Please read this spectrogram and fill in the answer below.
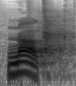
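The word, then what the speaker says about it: knock: KN এর উচ্চারণ নিয়ম হলো, ওয়ার্ডের শুরুতে KN থাকলে কে উচ্চারিত হয় না, শুধু N এর উচ্চারণ হয়। যেমন নো মানে জানা, নলেজ মানে জ্ঞান, নক মানে আঘাত করা, নাইফ মানে ছুরি, নি মানে হাঁটু।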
